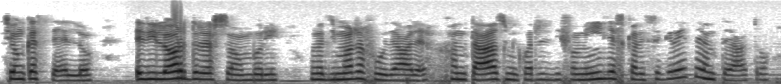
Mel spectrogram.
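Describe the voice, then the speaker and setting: A woman playing a patient, flattering male opera agent in a radio drama, speaking in a placating, persuasive way. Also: a little high, normal speed, soft background music, natural voice. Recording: dull, lo-fi radio drama sound.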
